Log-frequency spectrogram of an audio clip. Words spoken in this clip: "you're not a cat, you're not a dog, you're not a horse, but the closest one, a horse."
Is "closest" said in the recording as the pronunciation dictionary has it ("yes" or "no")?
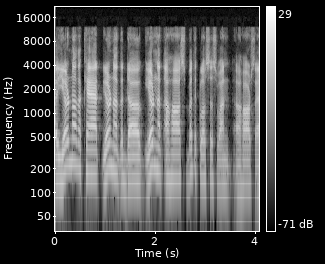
yes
